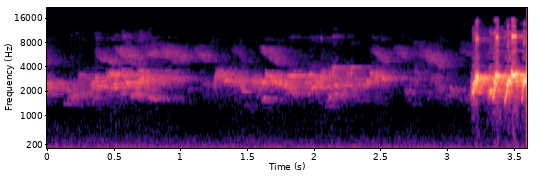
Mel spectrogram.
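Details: Red-whiskered bulbul, twisted-voice style, kept caged and excited to sing for fighting: soft drawn-out warbling phrases, ending in a sudden loud, harsh, rapid burst.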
